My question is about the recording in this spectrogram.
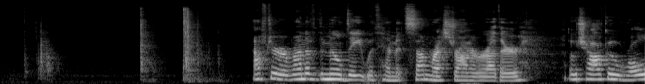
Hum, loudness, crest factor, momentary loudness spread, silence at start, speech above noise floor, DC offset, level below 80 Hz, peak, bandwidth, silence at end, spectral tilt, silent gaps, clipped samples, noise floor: none; -23 LUFS; 18 dB; 20 LU; 0.4 s; 45 dB; under 0.1%; -66 dBFS; -6 dBFS; 18.5 kHz; 0 s; -3.5 dB/octave; none; under 0.1%; -67 dBFS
